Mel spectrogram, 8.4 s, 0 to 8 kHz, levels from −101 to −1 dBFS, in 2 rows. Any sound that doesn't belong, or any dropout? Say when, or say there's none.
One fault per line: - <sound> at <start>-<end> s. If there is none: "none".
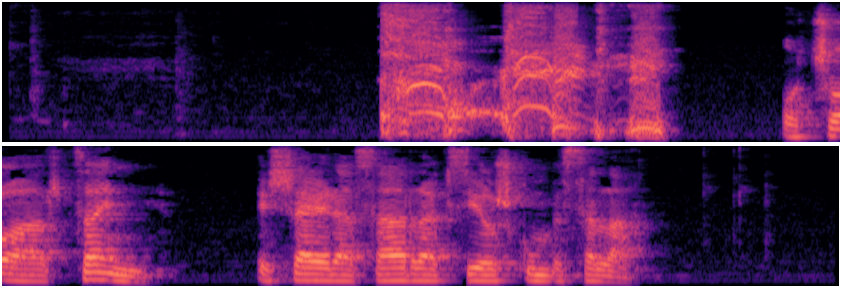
- cough at 1.9-3.4 s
